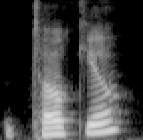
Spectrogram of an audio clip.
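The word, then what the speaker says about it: Tōkyō: Tokyo, That's Tokyo. So to, o, kyo, o.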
